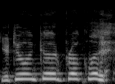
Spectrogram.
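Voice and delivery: high, loud sideline cheer; encouraging cheer. Retold or imitated. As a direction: imitate an over-eager parent cheering a kid on. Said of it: "trying to encourage her".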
